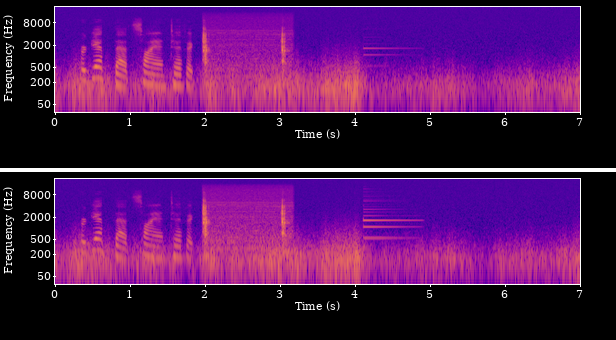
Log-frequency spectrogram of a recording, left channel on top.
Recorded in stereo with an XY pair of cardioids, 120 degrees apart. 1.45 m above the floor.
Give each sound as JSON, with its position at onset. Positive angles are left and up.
{"t": 0.3, "sound": "a woman speaking", "azimuth_deg": 25}
{"t": 2.0, "sound": "ticking", "azimuth_deg": -25}
{"t": 4.1, "sound": "a guitar", "azimuth_deg": -70}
